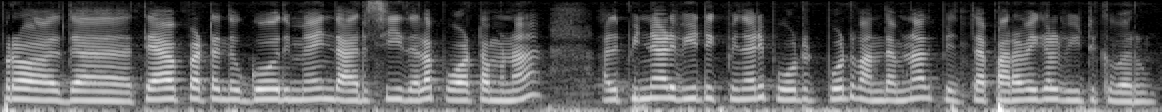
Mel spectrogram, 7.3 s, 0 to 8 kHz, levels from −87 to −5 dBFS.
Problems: none marked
